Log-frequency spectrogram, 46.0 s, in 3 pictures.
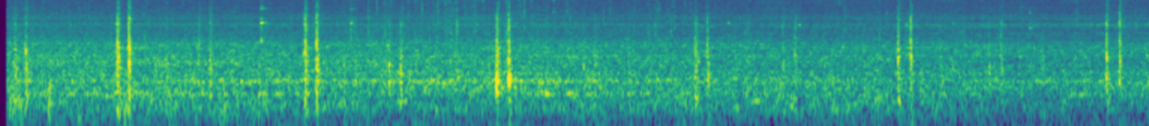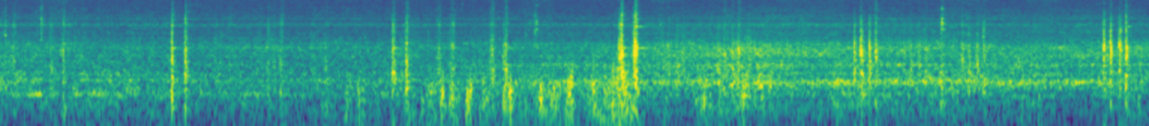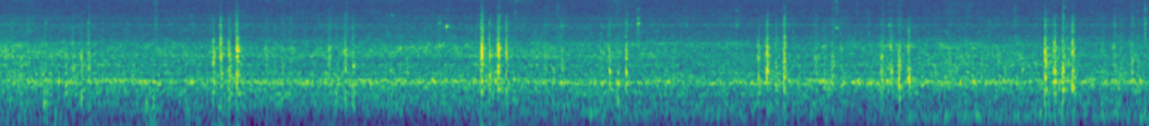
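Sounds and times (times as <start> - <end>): train running rumble: 0.1 - 45.9
wheels clicking over rail joints: 1.5 - 2.0, 2.6 - 16.5, 17.5 - 18.0, 18.8 - 25.5, 26.4 - 32.0, 32.6 - 39.3, 40.4 - 45.9.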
